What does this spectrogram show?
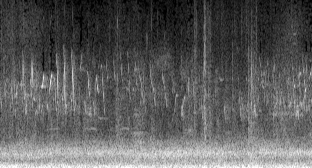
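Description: Birds chirping continuously, many quick high notes sliding downward, over a steady low rushing noise.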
